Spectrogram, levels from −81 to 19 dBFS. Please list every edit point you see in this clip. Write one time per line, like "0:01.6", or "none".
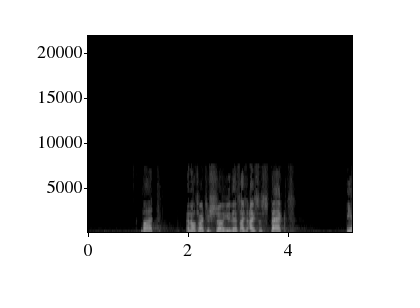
none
